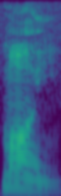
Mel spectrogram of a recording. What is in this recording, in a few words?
"moi3", taiwanese syllables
